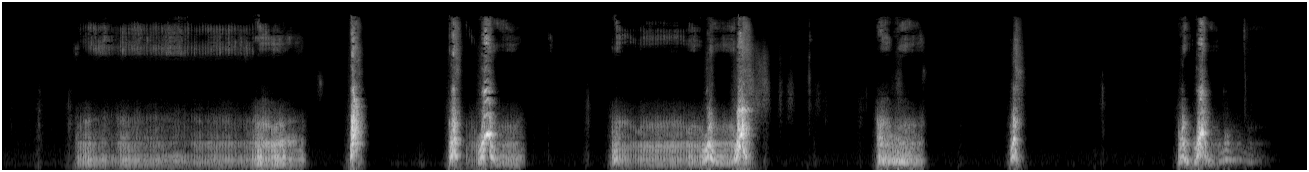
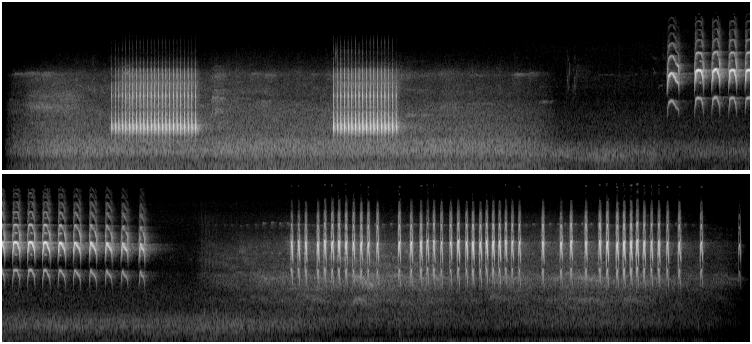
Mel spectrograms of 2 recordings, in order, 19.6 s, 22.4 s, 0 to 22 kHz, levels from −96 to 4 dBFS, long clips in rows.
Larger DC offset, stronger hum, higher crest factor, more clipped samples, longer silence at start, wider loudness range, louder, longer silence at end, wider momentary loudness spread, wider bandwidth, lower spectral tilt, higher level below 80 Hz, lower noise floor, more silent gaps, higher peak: neither; neither; first, 26 dB vs 20 dB; neither; second, 1.25 s vs 1.65 s; first, 15 LU vs 10 LU; second, -21 LUFS vs -16 LUFS; first, 1.2 s vs 0.15 s; first, 27 LU vs 13 LU; about the same, 16 kHz vs 15 kHz; first, -5 dB/octave vs 3.5 dB/octave; about the same, -66 dBFS vs -68 dBFS; first, -87 dBFS vs -64 dBFS; neither; about the same, 0 dBFS vs 0 dBFS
